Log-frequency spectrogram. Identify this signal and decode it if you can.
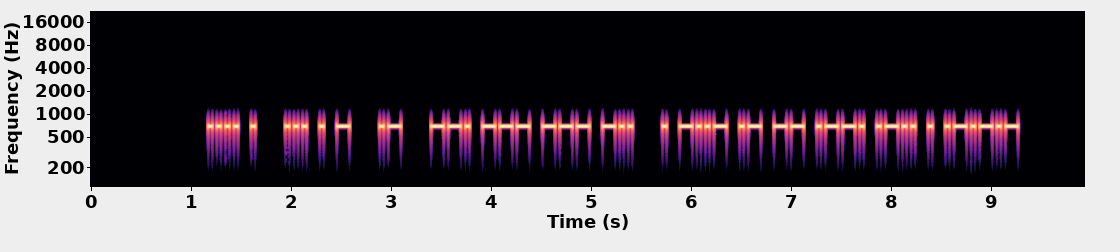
Morse code, heard as a keyed tone, about 28 wpm, 700 Hz. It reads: HE SET A GOOD EXAMPLE.
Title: Sentences from Top 1000 Words - Review Part 1 - 28wpm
